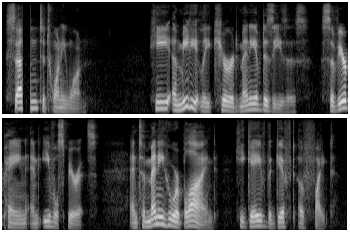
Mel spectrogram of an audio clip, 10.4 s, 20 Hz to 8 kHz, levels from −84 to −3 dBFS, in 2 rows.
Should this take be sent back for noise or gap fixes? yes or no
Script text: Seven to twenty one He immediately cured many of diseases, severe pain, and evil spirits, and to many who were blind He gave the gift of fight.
yes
